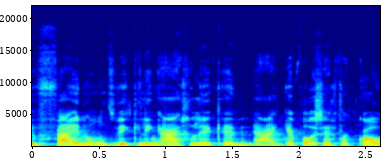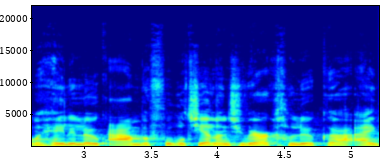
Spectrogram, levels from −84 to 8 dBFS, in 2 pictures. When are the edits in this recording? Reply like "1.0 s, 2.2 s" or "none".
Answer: 1.7 s, 2.1 s, 3.2 s, 3.8 s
